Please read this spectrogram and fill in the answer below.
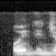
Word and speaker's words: ঐতিহ্য: এটা কিন্তু আমাদের দেশের বোধহয় প্রায় বেশিরভাগ মানুষই ভুল উচ্চারণ করে থাকে। এটাকে বলে ঐতিহ্য। আরে আমাদের বংশের ঐতিহ্য আছে না, ঐতিহ্য আপনার বংশে নাই। আপনার বংশে ঐতিহ্য থাকতে পারে, ঐতিহ্য নামে বাংলা ভাষায় কোনো শব্দ নাই ঐতিহ্য উচ্চারণে, ঐতিহ্য।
